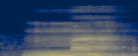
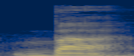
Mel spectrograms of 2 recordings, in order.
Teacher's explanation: Ma, sentuhan dua bibir tapi sekadar sentuhan yang ringan dan lembut. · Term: bunyi ma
